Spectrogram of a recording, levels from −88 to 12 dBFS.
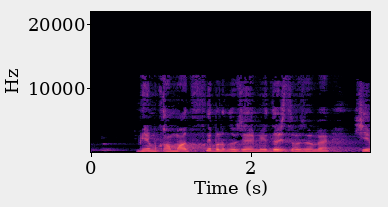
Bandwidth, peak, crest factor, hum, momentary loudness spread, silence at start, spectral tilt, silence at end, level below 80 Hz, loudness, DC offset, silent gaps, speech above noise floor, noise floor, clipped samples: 12.5 kHz; -6 dBFS; 20 dB; none; 8 LU; 0.15 s; -6.5 dB/octave; 0 s; -68 dBFS; -24 LUFS; under 0.1%; none; 30 dB; -54 dBFS; under 0.1%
